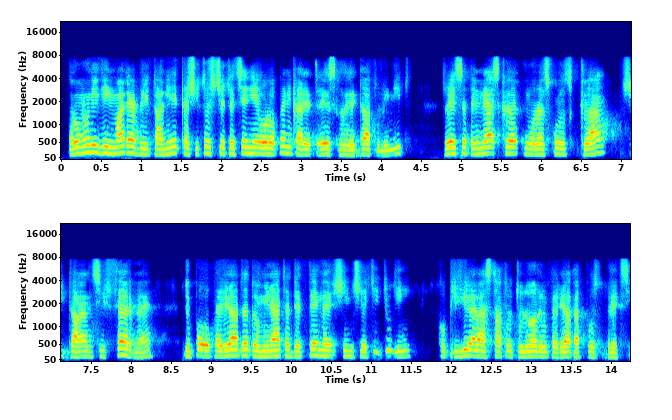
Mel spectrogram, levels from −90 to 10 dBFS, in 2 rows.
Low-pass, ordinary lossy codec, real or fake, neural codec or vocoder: none; none; fake; codec, 16 kHz, 1 kbps, FreqCodec, smaller model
